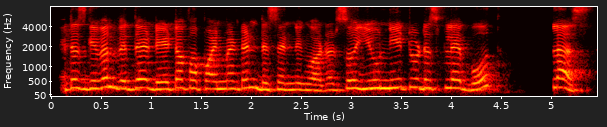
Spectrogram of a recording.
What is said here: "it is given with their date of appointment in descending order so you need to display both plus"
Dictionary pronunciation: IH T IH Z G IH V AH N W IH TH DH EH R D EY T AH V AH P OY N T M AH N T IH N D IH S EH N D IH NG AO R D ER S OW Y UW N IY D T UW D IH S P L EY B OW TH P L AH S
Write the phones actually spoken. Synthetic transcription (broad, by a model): IH T IH Z G IH V AH N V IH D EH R D EY T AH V AH P OY N T M AH N T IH N D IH S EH N D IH NG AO R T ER S OW Y UW N IY D T UW D IH S P L EY B OW T P L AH S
